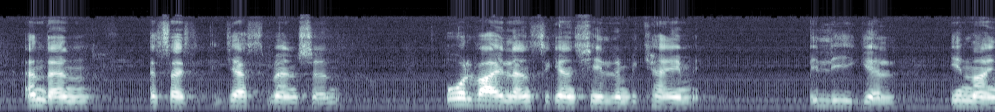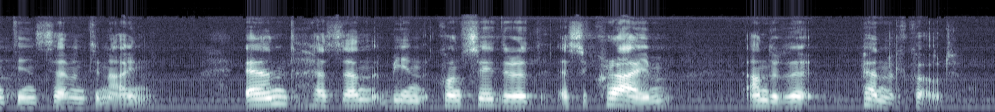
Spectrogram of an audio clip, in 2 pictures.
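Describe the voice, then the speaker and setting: A woman with a non-native accent speaks at a very deep, low pitch with fairly even intonation. She goes at a fairly slow pace, with long, frequent pauses. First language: Swedish. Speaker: professor. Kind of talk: lecture. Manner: halting.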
